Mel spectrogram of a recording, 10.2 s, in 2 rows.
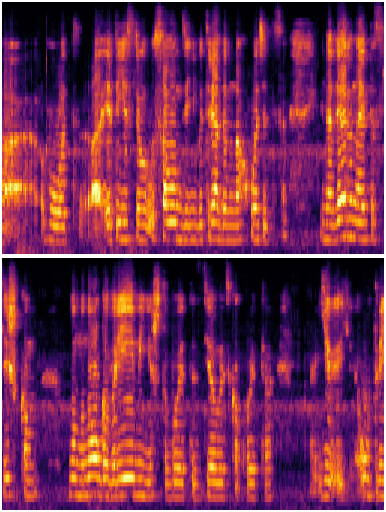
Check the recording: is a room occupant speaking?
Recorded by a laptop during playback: No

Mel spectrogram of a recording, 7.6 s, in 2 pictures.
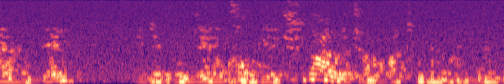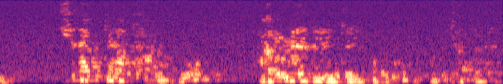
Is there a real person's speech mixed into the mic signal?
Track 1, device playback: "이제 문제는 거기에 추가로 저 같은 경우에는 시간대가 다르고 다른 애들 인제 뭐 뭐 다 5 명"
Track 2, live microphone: No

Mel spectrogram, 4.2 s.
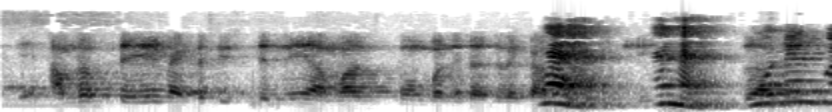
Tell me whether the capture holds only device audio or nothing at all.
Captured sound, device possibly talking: No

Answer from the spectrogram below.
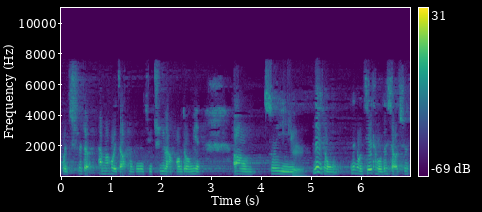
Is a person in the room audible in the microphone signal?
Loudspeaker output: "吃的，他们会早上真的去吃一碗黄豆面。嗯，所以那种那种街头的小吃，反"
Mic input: Yes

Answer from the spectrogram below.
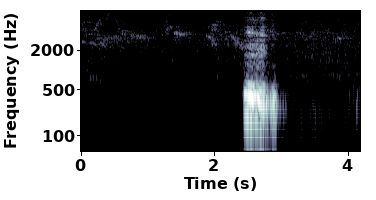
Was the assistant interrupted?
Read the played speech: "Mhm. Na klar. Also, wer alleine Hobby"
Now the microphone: Yes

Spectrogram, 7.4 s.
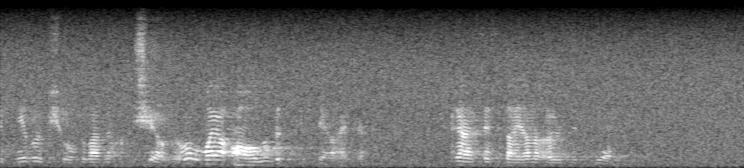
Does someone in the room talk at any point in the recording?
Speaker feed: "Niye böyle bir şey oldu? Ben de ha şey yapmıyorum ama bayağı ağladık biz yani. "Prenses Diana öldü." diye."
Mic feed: No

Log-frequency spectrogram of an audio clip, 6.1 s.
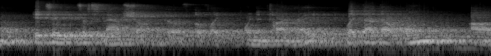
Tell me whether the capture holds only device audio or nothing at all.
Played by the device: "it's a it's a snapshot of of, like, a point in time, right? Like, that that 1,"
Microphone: Yes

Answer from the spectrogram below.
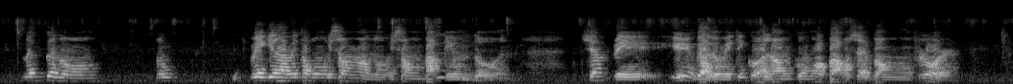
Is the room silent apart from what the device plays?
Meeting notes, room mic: No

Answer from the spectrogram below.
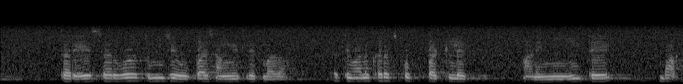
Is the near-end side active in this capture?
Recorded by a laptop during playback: No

